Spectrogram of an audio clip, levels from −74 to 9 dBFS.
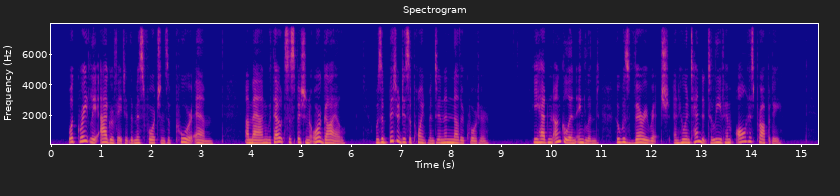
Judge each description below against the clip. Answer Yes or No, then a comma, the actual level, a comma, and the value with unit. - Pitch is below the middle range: No, high, 200 Hz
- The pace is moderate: Yes, average, 155 wpm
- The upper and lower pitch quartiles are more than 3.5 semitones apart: Yes, average, 4.1 semitones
